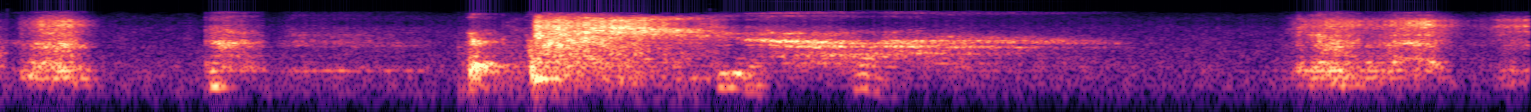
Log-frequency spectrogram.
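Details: Sneezing: several short, explosive bursts of air through the nose, with a longer breathy burst between them.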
